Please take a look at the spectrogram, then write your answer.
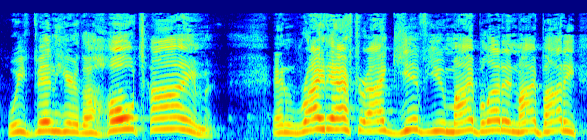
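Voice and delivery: preacher voicing an exasperated Jesus at his disciples. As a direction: throw up your hands at these twelve. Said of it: "if I'm Jesus".

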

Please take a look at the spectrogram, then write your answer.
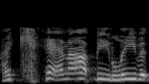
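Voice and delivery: scandalized, stretching the words high; outraged rebuke. Acted. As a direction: let the built-up steam out in indignation. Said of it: "building steam and building steam".

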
